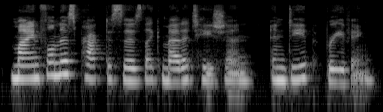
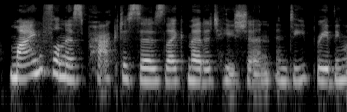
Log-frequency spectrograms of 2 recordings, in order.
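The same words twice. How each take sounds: First: The voice sounds calmer and more relaxed. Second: The voice sounds tense and less settled.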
